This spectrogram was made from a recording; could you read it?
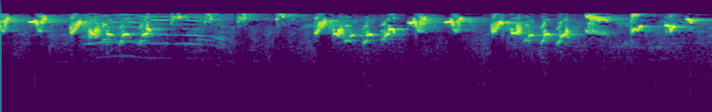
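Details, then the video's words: Oriental magpie-robin song made of busy phrases of twittering and whistled notes, some clear downslurs, delivered in bursts separated by short pauses. "Suara burung kacer"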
